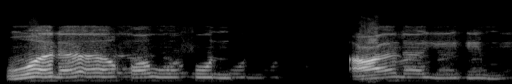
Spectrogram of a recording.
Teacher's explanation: ولا خوف علیہم میں نون ساکن و تنوین کا اصول اظہار اپلائی ہو رہا ہے کیونکہ تنوین کے بعد عین آ رہا ہے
